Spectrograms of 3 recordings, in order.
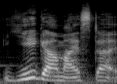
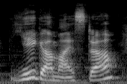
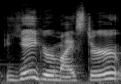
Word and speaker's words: Jägermeister: From shoes to alcohol, this is pronounced Jägermeister in German, Jägermeister. English speakers usually say Jägermeister, which is pretty much the same, just with a pretty thick accent.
